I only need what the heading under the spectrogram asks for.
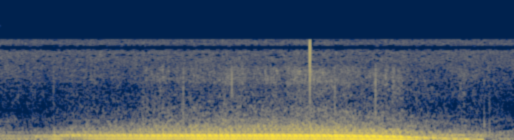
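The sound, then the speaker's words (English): An airplane engine warming up in Mandalay for a long flight to Upper Burma, a deep, steady droning hum with a throbbing low tone that swells louder, holds, then winds down and fades in the final second. No one speaks. “As her plane is being warmed up for its long flight to Upper Burma, Myra Trent enters the airport.”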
